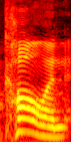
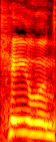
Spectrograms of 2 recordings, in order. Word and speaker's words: Khalen: to start with this you now Colin not Kalyn Saunders is a guy that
